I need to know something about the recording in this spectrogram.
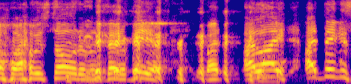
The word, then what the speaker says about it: Beterbiev: I was told by him, Beterbiev. Beterbiev, okay. Beterbiev. Right. But because instinctively, being English, American, I say Beterbiev. I say Beterbiev, even though I was told it was Beterbiev.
